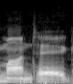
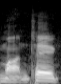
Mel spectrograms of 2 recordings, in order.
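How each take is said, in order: First: It has the name's original European pronunciation. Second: It has the local westernized Texas pronunciation. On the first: This is how the family name was first pronounced. "It probably was originally Montague" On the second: The name was changed to fit in with western Texans. "changed the pronunciation to Montague to westernize it"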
